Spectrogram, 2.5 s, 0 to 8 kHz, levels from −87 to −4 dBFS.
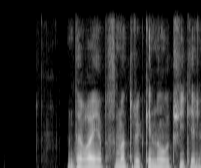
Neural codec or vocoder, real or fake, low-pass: codec, 16 kHz, 4.8 kbps, FACodec; fake; 7.2 kHz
